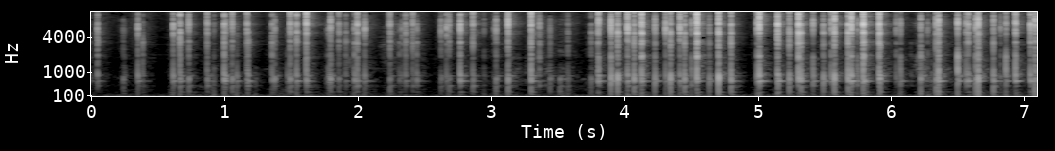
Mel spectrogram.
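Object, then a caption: Wax-filled glass jar with metal lid. Long nails tap quickly on the sides and silver metal lid of a medium glass candle jar filled with wax. A rapid stream of short, dry, bright clicks with a faint higher ring gets louder and denser about halfway through.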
